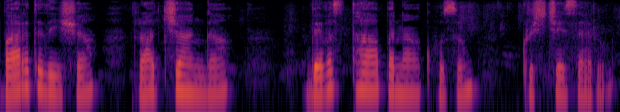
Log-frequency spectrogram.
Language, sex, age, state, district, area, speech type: Telugu, female, 30-45, Telangana, Hanamkonda, urban, spontaneous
